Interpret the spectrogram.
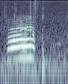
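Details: Chicken making an odd whining noise, recorded on a mobile phone: one drawn-out, nasal, slightly rising whine lasting about half a second, followed by a short soft click.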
